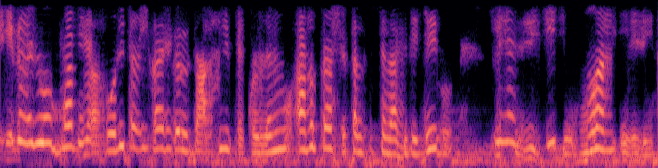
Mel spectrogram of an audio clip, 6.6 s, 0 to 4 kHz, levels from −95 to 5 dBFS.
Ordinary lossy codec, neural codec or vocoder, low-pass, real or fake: none; codec, 16 kHz in and 24 kHz out, 0.6 kbps, FireRedTTS-2 codec; 3.6 kHz; fake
